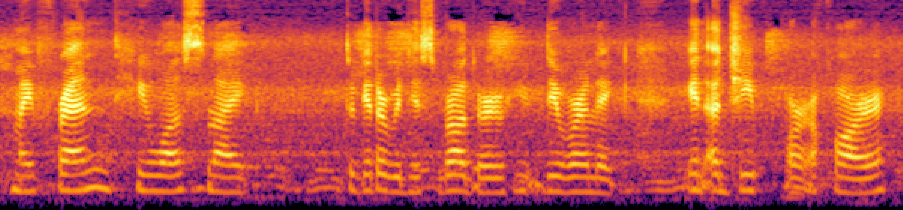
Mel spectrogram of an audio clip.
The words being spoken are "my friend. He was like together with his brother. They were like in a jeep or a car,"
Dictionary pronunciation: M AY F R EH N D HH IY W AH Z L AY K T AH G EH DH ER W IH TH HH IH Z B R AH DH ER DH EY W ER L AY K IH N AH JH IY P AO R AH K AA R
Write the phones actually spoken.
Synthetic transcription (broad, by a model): M AY F R EH N D HH IY W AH S L AY K T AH G EH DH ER W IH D HH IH S B R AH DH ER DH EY W ER L AY K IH N AH JH IY P AO R AH K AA R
